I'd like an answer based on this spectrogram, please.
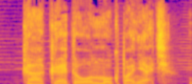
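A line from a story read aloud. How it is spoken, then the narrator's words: Exclaimed. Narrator (Russian): воскликнула Леся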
